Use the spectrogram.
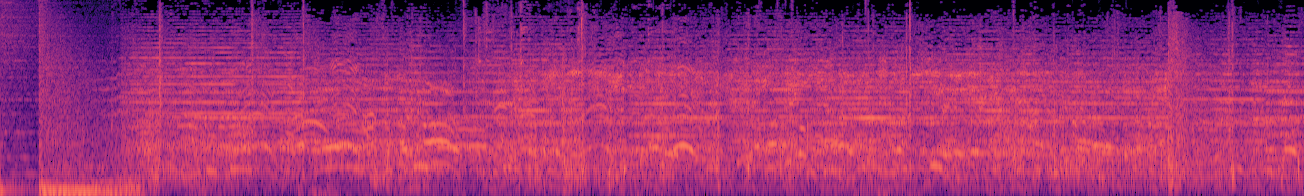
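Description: Clashes in Paris between French police and firefighters protesting for pay raises and better working conditions: a loud, chaotic crowd of shouting voices, punctuated by repeated sharp bangs and thuds, continuous throughout with no calm moment.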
